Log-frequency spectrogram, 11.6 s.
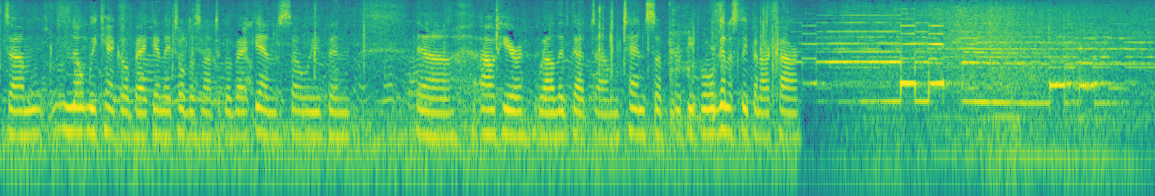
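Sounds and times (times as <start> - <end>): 
speech: 0.0 - 8.2
emergency vehicles flying past on the road: 8.0 - 11.5.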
